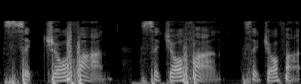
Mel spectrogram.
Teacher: 其实有些时候我们不会特别去强调说咗咗咗，我们呢只是说好像有一点点轻声的感觉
